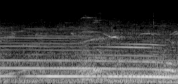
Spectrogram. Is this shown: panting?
no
